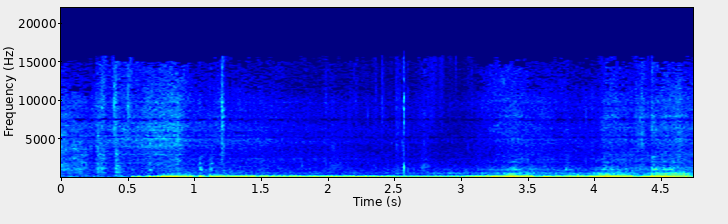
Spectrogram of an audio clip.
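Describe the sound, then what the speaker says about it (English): Pininfarina-designed car in mint condition with a V6 engine: it starts with a catch and a roar, then idles loudly up close before several rising and falling revs, with no voices over it. "The engine note they say on this is probably one of the most glorious notes ever concocted out of a V6"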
